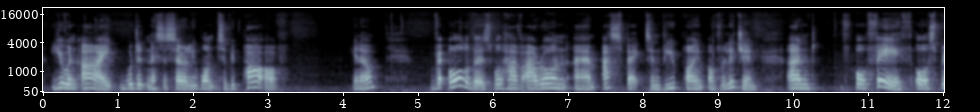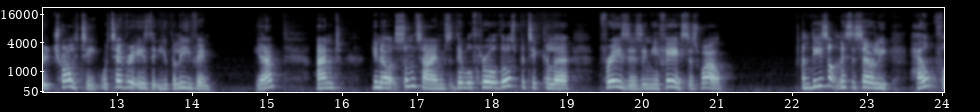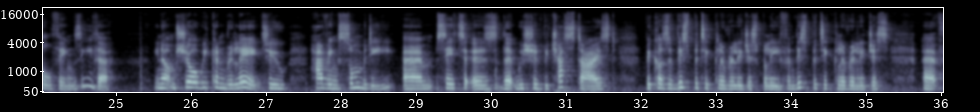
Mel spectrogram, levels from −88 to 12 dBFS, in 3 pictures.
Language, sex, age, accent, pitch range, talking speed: English, female, 40-59, British, 180-235 Hz, 150 wpm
